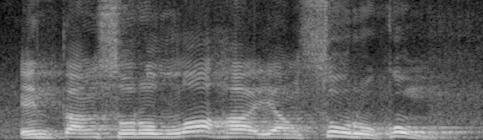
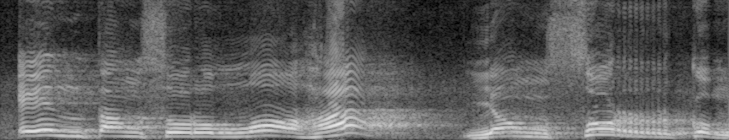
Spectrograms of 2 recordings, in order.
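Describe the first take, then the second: First: The last word has a u vowel after r. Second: The last word has no vowel after r. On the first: The speaker calls it wrong. "Asal kalimatnya ... Tapi tidak, kalimatnya bukan begitu" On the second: The speaker calls it right. "Nggak boleh dibaca yang surukum. Harus disukunkan"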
